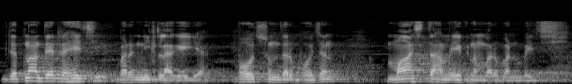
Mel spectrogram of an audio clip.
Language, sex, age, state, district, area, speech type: Maithili, male, 45-60, Bihar, Saharsa, urban, spontaneous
